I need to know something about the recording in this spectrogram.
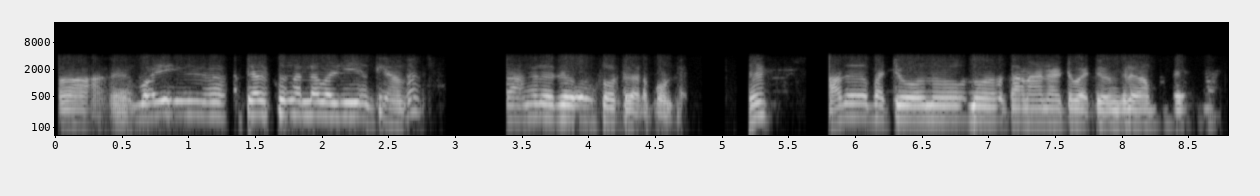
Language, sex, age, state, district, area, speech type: Malayalam, male, 45-60, Kerala, Kottayam, rural, conversation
